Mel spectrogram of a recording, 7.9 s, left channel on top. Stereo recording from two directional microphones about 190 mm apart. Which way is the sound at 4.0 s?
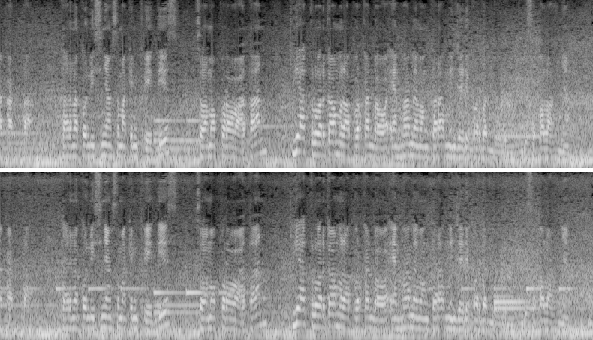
10° left (ahead or behind).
